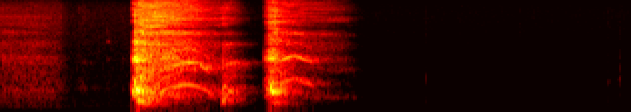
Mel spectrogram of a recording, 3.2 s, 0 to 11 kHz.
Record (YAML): cough_length: 3.2 s
cough_amplitude: 26028
cough_signal_mean_std_ratio: 0.24
survey_phase: beta (2021-08-13 to 2022-03-07)
age: 65+
gender: Female
wearing_mask: 'No'
symptom_none: true
smoker_status: Never smoked
respiratory_condition_asthma: false
respiratory_condition_other: false
recruitment_source: REACT
submission_delay: 0 days
covid_test_result: Negative
covid_test_method: RT-qPCR
influenza_a_test_result: Negative
influenza_b_test_result: Negative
